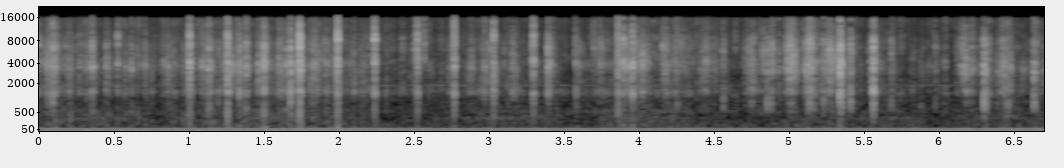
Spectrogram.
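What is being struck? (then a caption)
Small cardboard box. A small blue cardboard Skittles candy box, held in both hands, is rapidly tapped with fingernails on its flat faces. Dozens of quick, dry, bright clicks and light crinkly taps follow one another with almost no ring, over a faint steady low hum.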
